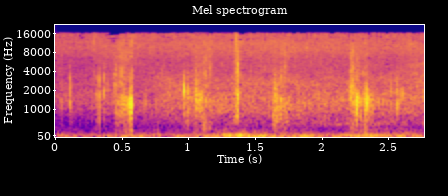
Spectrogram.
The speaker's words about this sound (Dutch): Hij neemt me meteen mee naar buiten. We lopen met grote passen naar de overkant van de weg, naar een akker vol met bloemkolen.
